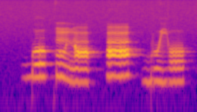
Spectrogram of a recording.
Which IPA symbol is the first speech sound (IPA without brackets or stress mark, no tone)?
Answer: ɡ͡b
